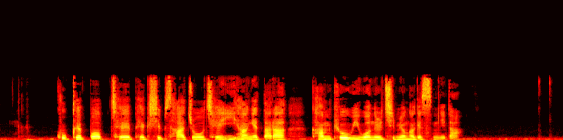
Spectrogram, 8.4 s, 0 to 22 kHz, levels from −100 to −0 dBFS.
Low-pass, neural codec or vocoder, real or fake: 9.9 kHz; none; real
